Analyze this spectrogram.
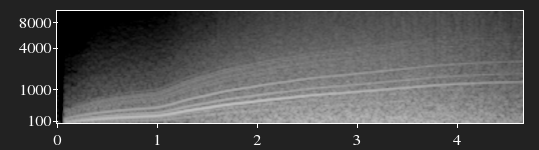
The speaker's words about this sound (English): She's worried it's broken, but she twists it on as they thunder towards the poacher's smoking wreckage, and it comes alive with an energetic hum.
